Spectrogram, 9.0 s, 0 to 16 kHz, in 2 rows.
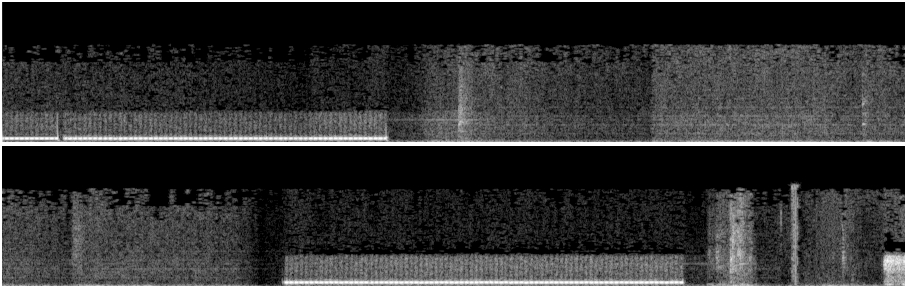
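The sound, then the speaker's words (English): A telephone dial tone, heard while placing an international call, hums steady and loud for about two seconds, drops away to faint background noise, then returns for another two seconds before cutting off. “Yeah, well, I didn't dial. I don't think I dialed the 011 thing. Do I have to dial it before or after?”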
